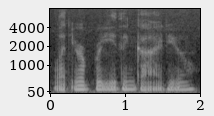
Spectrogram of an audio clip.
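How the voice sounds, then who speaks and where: A woman softly guiding a sleep meditation in a hushed, half-whispered, soothing delivery with long pauses. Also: very deep voice, completely flat delivery, creaky, slight background noise. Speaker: narrator of sleep stories and guided meditations. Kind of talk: slow guided sleep meditation, soothing bedtime reading.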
